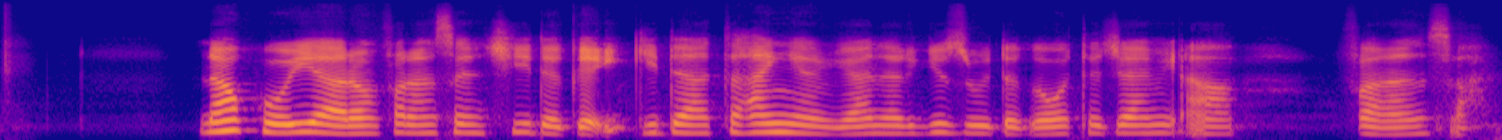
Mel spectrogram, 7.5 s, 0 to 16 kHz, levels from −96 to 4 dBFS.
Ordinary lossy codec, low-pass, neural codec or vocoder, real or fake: none; 14.4 kHz; autoencoder, 48 kHz, 32 numbers a frame, DAC-VAE, trained on Japanese speech; fake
